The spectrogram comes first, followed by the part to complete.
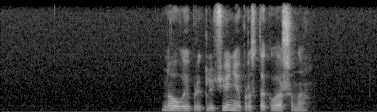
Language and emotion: Russian, neutral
